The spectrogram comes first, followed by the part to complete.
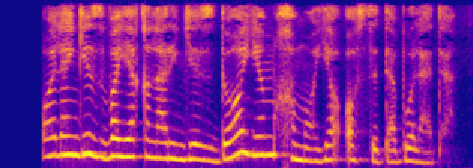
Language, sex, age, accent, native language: Uzbek, female, 18-24, Samarqand, Uzbek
